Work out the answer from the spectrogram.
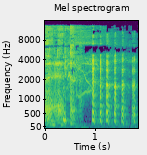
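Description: Mock coughing by a person pretending to hack up an air filter: a rough throaty rasp, then a rapid, even run of short, harsh hacking bursts, fairly loud and alone.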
